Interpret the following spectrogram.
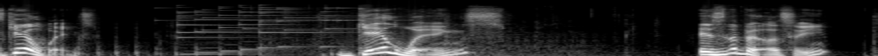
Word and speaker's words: Gale Wings: It is, and now let me not make a fool out of myself by getting the name wrong, it is Gale Wings. That's the word. It's Gale Wings.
